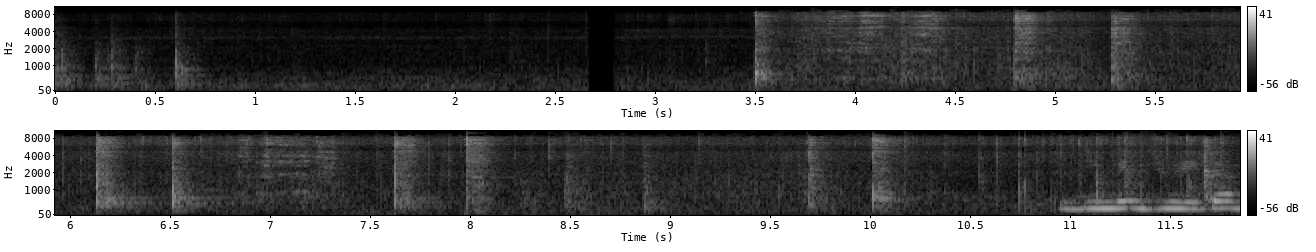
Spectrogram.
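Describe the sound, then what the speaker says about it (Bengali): An egg fries in oil with salt, sizzling steadily in a pan, with sharp scrapes and taps from a utensil stirring it. The sound starts quietly and gets louder after a few seconds, with no speech. "ডিমটা ভেজে নিচ্ছি একটু লবণ দিয়ে"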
